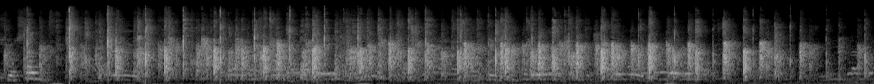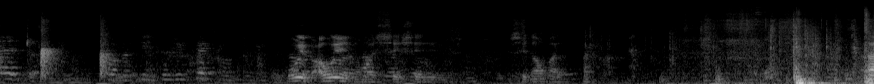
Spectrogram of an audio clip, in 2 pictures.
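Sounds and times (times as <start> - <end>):
speech: 0.0 - 0.7, 14.0 - 14.7
audience applause for performer: 0.0 - 9.3.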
